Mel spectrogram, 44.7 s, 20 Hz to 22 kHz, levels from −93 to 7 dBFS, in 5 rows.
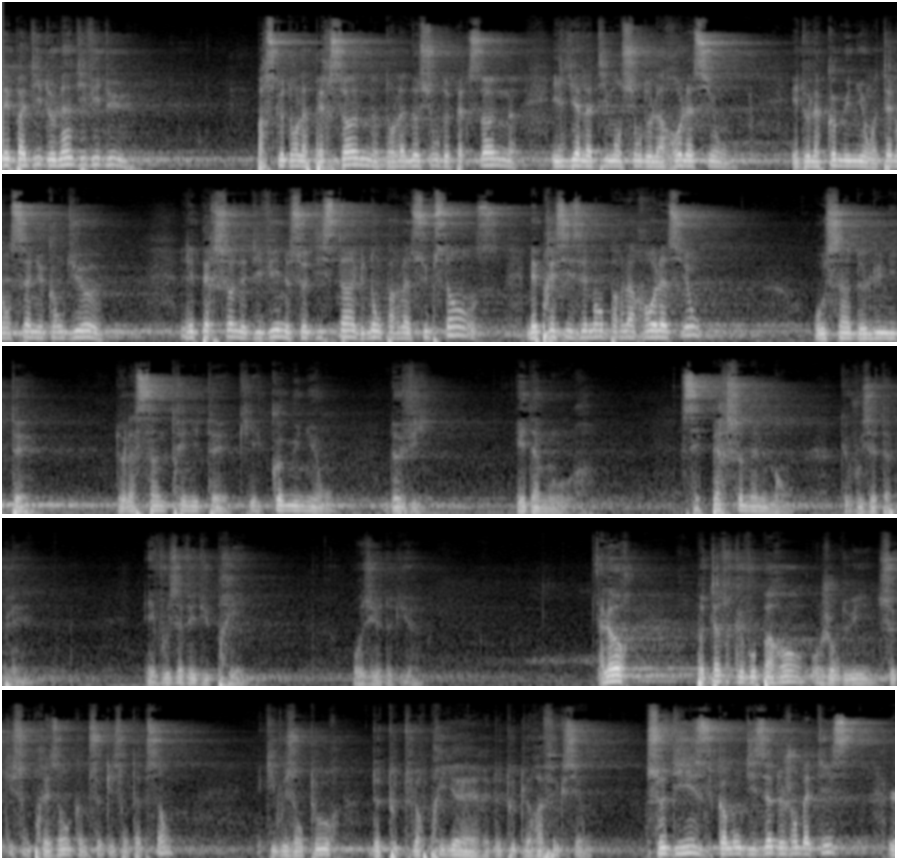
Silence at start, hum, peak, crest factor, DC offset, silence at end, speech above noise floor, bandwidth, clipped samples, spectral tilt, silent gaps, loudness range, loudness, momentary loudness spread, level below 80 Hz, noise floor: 0 s; none; 0 dBFS; 20 dB; under 0.1%; 0 s; 33 dB; 15 kHz; under 0.1%; -6 dB/octave; none; 11 LU; -19 LUFS; 18 LU; -30 dBFS; -52 dBFS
